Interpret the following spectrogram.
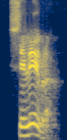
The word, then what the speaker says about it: celebran: Celebran. Celebran, si os dais cuenta, también termina en N y la sílaba tónica es la sílaba le.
